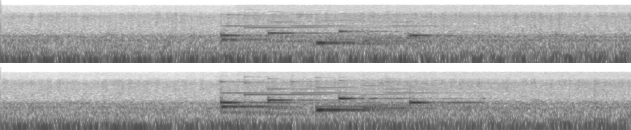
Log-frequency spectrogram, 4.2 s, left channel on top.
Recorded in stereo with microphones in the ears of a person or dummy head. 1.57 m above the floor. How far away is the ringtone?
About 1.5 m.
